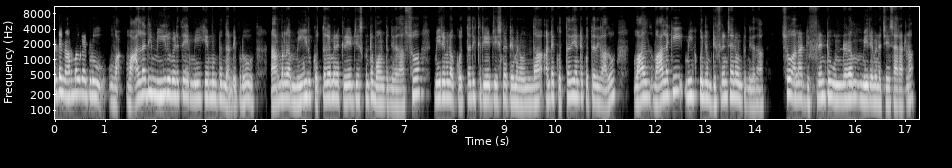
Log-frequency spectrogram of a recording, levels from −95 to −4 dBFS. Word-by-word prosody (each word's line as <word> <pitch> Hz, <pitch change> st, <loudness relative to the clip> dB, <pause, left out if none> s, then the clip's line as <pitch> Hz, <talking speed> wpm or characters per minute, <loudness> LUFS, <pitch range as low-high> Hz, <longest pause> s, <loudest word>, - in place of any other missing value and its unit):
అంటే 205 Hz, +3 st, +3 dB
నార్మల్‌గా 205 Hz, +2 st, +2 dB
ఇప్పుడు. 190 Hz, -1 st, +2 dB, 0.4 s
వ 140 Hz, -, 0 dB, 0.3 s
వాళ్ళది 200 Hz, +8 st, +2 dB
మీరు 200 Hz, +2 st, +4 dB
బెడితే 190 Hz, 0 st, +1 dB, 0.2 s
మీకేముంటుందండి? 170 Hz, -2 st, 0 dB
ఇప్పుడు, 150 Hz, +1 st, -2 dB, 0.5 s
నార్మల్‌గా 165 Hz, +4 st, +2 dB
మీరు 175 Hz, +4 st, +3 dB
కొత్తగేమైనా, 175 Hz, 0 st, +1 dB
క్రియేట్ 160 Hz, +1 st, 0 dB
జేసుకుంటే 165 Hz, +2 st, -2 dB
బావుంటుంది 140 Hz, -1 st, -1 dB
గదా! 125 Hz, 0 st, -3 dB, 0.2 s
సో, 200 Hz, -, +1 dB, 0.4 s
మీరేమైనా 175 Hz, -1 st, +3 dB
కొత్తది 170 Hz, +4 st, -2 dB
క్రియేట్ 160 Hz, -3 st, +1 dB
జేసినట్టేమైనా 155 Hz, -3 st, 0 dB
ఉందా? 140 Hz, +2 st, 0 dB, 0.2 s
అంటే 175 Hz, +2 st, 0 dB
కొత్తదీ 180 Hz, +6 st, 0 dB
అంటే, 180 Hz, -1 st, -4 dB
కొత్తది 155 Hz, -1 st, -1 dB
గాదు. 140 Hz, +8 st, -2 dB, 0.5 s
వాళ్ 175 Hz, +4 st, +4 dB, 0.2 s
వాళ్ళకి, 190 Hz, +8 st, +2 dB, 0.2 s
మీకు 190 Hz, 0 st, +1 dB
కొంచం 175 Hz, -3 st, +2 dB
డిఫరెన్సయినా 180 Hz, +4 st, 0 dB
ఉంటుంది 140 Hz, -4 st, -6 dB
గదా! 130 Hz, 0 st, -6 dB, 0.5 s
సో, 205 Hz, -, +3 dB
అలా 170 Hz, +1 st, +1 dB
డిఫరెంటుండడం 170 Hz, +1 st, +2 dB, 0.2 s
మీరేమైనా 150 Hz, -2 st, +2 dB
చేసారట్లా? 135 Hz, +2 st, -3 dB
170 Hz, 135 wpm, -23 LUFS, 150-180 Hz, 0.5 s, మీరు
